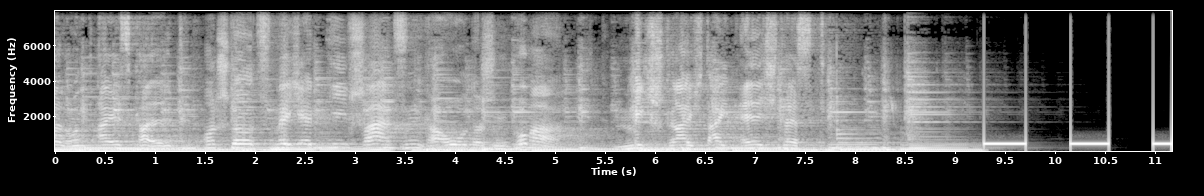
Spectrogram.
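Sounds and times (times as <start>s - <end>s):
speech: 0.4s - 8.7s
telephone busy tone: 9.3s - 11.1s.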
